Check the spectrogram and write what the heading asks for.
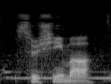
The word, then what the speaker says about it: Tsushima: true or not, but when they say Tsushima in this, they don't really pronounce the T. It's more just the S sound.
